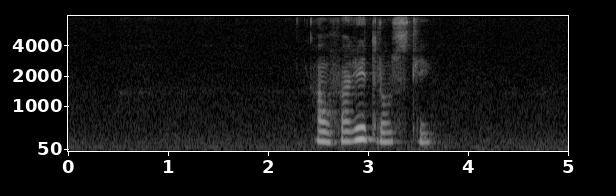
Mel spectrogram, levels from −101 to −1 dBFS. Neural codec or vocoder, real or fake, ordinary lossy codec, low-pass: none; real; none; none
